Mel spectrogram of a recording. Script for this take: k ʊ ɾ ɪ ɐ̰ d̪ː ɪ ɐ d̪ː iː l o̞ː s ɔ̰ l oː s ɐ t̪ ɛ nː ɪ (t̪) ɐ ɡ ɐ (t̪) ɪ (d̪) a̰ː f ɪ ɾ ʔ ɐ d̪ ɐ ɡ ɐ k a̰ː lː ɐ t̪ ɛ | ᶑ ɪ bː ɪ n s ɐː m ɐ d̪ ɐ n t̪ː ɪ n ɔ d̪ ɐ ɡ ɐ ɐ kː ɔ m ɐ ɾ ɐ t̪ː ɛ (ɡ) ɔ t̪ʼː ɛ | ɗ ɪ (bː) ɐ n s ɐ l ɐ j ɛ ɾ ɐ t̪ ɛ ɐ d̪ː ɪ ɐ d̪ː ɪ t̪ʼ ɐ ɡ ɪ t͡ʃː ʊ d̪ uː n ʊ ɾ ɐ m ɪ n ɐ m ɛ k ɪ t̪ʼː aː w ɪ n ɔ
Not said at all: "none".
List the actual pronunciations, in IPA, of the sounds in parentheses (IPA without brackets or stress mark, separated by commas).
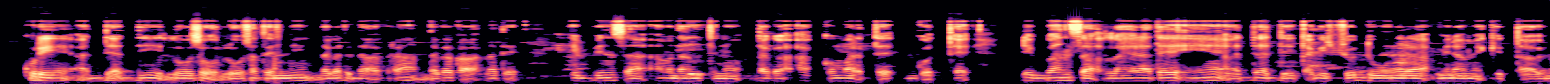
d̪, t̪, d̪, ɡ, bː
